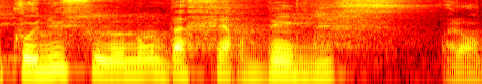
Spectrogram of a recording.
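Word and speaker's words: Beilis: importance qui est connu sous le nom d'affaires bellis alors bellis ça s'écrit behe crie elle y s et l'iss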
